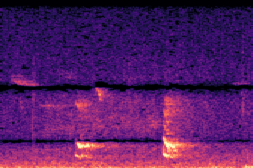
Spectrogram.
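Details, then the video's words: A common chaffinch, alert to other species' alarm calls and watching its surroundings, gives two short, sharp call notes about half a second apart against a soft background hiss. "Pinson des arbres - Chaffinch"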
